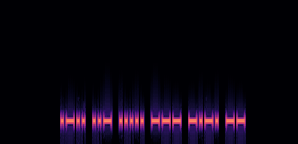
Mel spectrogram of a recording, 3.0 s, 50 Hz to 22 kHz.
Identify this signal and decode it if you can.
Morse code, heard as a keyed tone, about 43 wpm, 690 Hz. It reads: LU5OCM
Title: DXCC-100 Call Signs - 6 Characters - Repeated 2x - 45wpm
